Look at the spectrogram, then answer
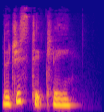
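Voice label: "logistically", British English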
